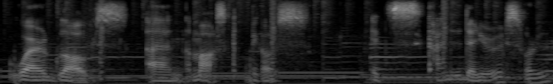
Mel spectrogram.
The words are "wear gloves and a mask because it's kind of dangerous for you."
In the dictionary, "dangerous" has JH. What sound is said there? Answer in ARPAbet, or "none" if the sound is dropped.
none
